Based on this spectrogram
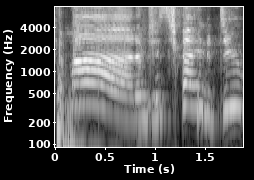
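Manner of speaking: very high, drawn-out, loud complaining yell. Repeating the imitation of complaining actors, still shouting loudly. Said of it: "That's still really loud".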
